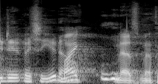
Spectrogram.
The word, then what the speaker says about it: Nesmith: It's Nesmith. Nesmith. like the monkey, Nesmith.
